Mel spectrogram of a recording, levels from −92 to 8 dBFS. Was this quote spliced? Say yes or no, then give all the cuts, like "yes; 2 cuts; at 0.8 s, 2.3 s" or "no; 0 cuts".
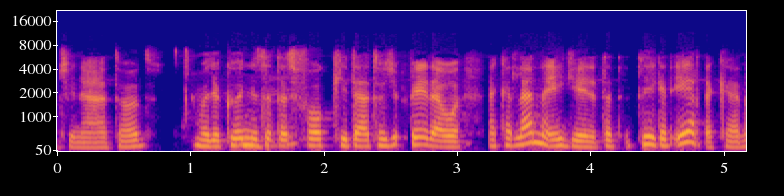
no; 0 cuts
